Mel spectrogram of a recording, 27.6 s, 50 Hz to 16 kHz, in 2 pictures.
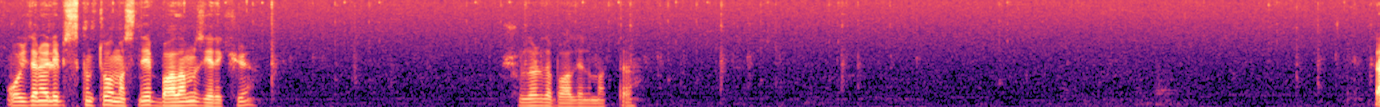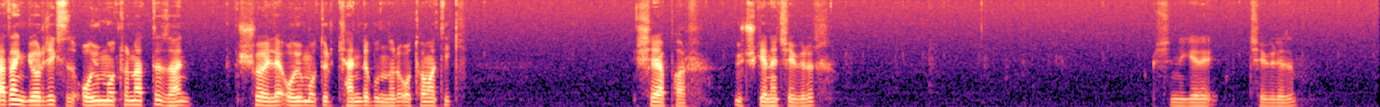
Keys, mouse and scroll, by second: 0.0 scroll down 1, 0.2 shift+middle click, 0.4 scroll up 2, 0.7-1.8 middle drag, 1.8 1, 2.2 click, 3.0 j, 3.4 click, 4.1 j, 4.7 Left, 5.3 j, 5.7 Left, 6.4 j, 6.7 Left, 7.3 j, 7.6 click, 8.7 j, 9.4 scroll down 1, 10.0 click, 10.3 scroll down 1, 12.7 click, 13.5 a, 15.0-15.6 scroll down 3, 16.0 ctrl+t, 17.3 middle click, 17.7 scroll up 2, 17.8 middle click, 18.4 scroll down 2, 18.5-21.8 middle drag, 21.8 scroll up 1, 22.1 middle click, 23.0 scroll down 1, 23.1-24.2 middle drag, 24.2 alt+j, 24.7 middle click, 25.4 Tab, 25.8 Tab, 26.1 middle click, 26.8 Tab, 27.1 middle click, 27.4 Tab.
